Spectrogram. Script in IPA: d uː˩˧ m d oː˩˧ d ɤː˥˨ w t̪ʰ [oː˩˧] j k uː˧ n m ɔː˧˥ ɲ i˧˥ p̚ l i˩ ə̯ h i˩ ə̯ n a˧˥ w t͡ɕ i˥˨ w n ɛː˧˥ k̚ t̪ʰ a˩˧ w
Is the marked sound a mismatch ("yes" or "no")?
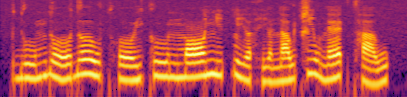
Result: no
